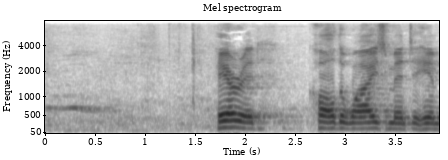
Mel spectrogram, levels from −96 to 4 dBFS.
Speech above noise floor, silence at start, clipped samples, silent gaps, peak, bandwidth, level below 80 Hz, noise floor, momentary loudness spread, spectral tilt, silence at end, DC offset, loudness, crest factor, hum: 30 dB; 0 s; under 0.1%; none; -2 dBFS; 7.6 kHz; -66 dBFS; -47 dBFS; 23 LU; -4.5 dB/octave; 0 s; under 0.1%; -19 LUFS; 18 dB; none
